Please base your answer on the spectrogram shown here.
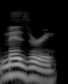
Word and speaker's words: Missouri: Missouri. Misery. Yeah. Is how they pronounce that.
